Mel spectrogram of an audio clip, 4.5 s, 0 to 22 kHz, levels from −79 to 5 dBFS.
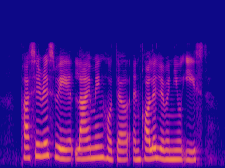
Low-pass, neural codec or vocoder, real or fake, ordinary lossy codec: none; none; real; none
